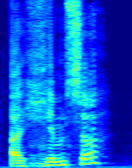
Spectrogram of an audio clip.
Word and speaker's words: ahimsa: So, ahimsa.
